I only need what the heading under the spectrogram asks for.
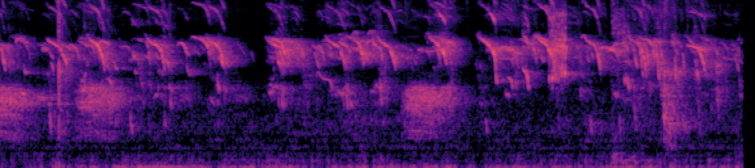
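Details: Chicks of a desi flock drinking water, their bright high cheeps sliding downward in dense overlapping waves broken by brief pauses, with a faint low hum in the background before an abrupt stop.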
